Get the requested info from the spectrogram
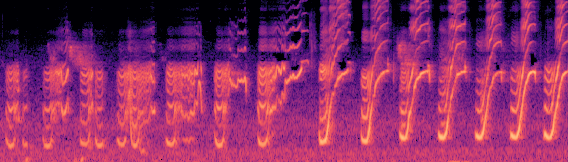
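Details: Moruhei and Mokohei, two pet guinea pigs playing on a balcony; a run of squeals that turns into steeply rising whistled wheeks, about two and a half per second, steady and insistent.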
